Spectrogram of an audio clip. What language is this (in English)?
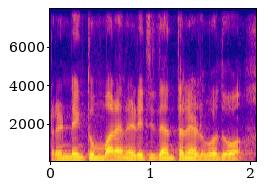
Kannada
